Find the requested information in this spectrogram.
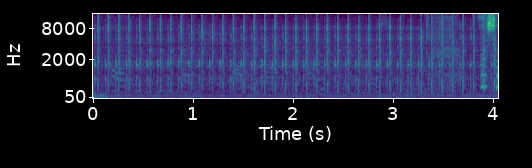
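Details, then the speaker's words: Shockwave therapy handpiece applied statically (2000 shots) to a gel-covered area at frequency 10 Hz, with a distinct sound at this lower frequency: a fast, even train of sharp clicking pulses, about ten a second; shockwave therapy device firing. "Ah então a frequência de 10 consequência menor então o barulho é um pouco distinto do outro tá eu faço estático"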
